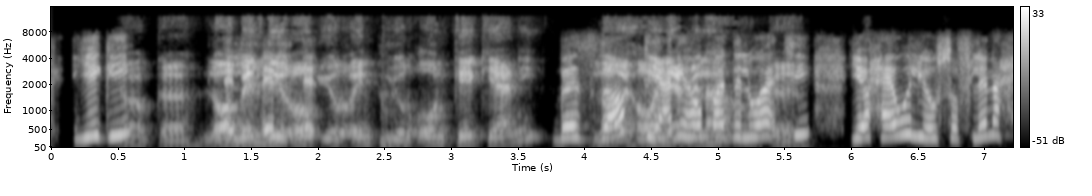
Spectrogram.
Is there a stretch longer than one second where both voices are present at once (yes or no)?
yes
